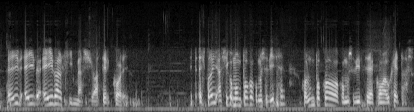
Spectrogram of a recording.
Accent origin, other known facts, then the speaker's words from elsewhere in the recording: Colombres, Asturias, Spain; yo también soy de Colombres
